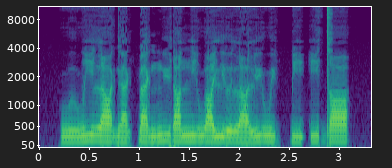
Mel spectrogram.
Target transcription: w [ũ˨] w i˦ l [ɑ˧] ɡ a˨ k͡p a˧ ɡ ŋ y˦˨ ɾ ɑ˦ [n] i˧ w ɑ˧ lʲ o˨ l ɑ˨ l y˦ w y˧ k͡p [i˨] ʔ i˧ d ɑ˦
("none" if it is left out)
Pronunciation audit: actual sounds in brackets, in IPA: u˨, ɑ˧, n, i˨

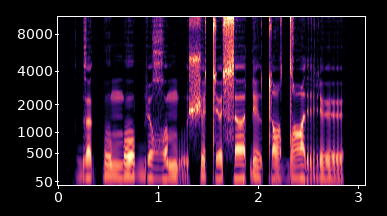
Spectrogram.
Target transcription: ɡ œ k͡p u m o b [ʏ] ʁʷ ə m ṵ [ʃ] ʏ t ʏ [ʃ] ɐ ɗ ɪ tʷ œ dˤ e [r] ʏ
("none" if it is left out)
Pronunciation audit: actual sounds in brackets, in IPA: y, ʃ, s, r

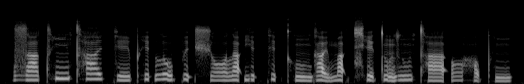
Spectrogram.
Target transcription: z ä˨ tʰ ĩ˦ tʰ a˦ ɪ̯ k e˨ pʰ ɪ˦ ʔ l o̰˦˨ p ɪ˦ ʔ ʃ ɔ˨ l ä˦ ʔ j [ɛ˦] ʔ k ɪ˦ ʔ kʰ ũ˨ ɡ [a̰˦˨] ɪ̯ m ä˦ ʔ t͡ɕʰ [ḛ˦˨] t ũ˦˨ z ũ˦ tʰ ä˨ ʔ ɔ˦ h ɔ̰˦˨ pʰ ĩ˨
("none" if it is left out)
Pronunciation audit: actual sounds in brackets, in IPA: ɪ˦, a̰˦˨, ḛ˦˨

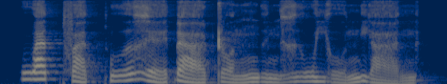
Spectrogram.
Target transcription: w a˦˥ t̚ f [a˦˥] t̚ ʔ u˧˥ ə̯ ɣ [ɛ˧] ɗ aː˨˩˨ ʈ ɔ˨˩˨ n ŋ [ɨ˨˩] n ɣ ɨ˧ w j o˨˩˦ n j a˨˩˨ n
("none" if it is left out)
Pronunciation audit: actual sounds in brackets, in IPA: a˨˩, ɛ˨˩˦, ɨ˨˩

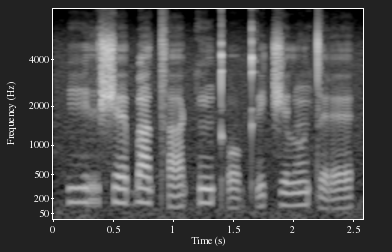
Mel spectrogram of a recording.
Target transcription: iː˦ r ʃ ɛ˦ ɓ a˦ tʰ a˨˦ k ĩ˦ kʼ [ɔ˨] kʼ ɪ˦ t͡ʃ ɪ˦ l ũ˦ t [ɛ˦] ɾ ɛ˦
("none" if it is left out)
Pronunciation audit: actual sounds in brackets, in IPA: ɔ˨, ɛ˨

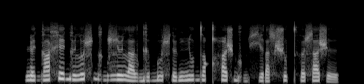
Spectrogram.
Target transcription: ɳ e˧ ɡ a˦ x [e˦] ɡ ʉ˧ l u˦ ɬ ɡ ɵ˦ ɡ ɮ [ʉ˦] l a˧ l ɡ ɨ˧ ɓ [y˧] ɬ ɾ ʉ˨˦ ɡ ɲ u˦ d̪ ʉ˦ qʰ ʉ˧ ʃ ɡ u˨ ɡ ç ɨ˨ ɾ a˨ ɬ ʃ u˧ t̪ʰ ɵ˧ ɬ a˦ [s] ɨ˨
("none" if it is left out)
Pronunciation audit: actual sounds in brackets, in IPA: e˦, ʉ˦, u˧, ʃ

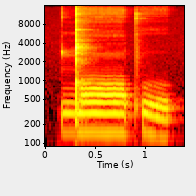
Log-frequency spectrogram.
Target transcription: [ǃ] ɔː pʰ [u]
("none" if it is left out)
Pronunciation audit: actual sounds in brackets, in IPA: ŋ͡ǃ, u

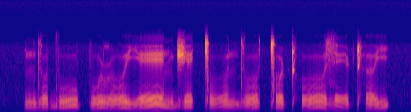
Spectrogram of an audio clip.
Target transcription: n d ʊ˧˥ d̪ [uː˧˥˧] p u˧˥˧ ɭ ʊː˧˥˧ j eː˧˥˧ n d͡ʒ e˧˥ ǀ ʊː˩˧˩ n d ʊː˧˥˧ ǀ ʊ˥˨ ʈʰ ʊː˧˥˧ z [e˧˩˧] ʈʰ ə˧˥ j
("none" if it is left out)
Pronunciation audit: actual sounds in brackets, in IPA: uː˧˥˧, e˧˩˧

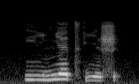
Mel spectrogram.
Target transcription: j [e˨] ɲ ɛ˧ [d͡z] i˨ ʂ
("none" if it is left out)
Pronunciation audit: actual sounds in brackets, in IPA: i˨, t͡sʼ

